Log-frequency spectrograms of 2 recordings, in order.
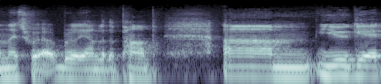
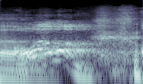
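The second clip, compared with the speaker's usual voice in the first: slow, higher Scottish "Eleven", laughing; mock Scottish accent; 7 semitones higher, much slower than usual. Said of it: "two Scottish guys in the elevator".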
